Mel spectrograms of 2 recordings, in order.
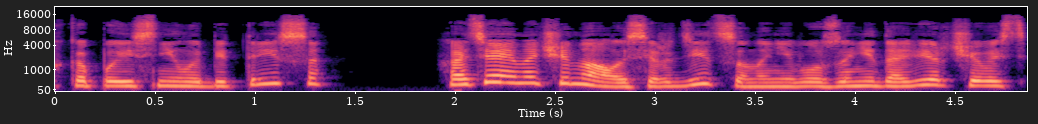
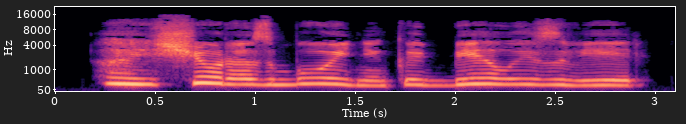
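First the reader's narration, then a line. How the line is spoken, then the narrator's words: Bitter sob. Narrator (Russian): Неожиданно для себя самой горько всхлипнула старшина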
